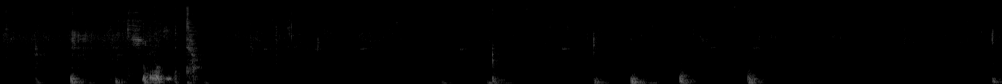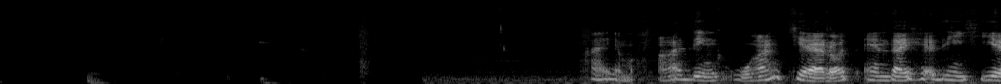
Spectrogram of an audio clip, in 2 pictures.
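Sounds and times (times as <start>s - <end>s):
spatula stirring and scraping pan: 0.0s - 14.0s
food sizzling in a skillet: 0.0s - 14.1s.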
